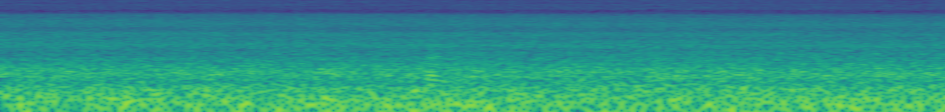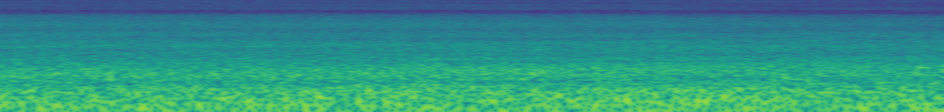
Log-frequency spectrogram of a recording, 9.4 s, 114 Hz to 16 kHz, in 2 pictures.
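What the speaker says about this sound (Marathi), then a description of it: "पाऊस 2 दिवस चांगला पडला त्यामुळे अतिशय धबधबा हा ओसांडून वाहत आहे" A waterfall in the Konkan, Maharashtra, overflowing after two days of heavy rain, a dense continuous roar of rushing water, loud and unbroken throughout with no talk.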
